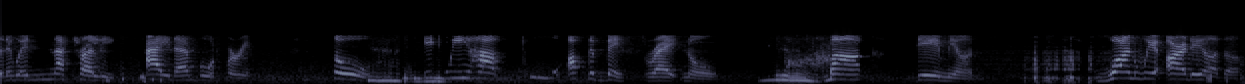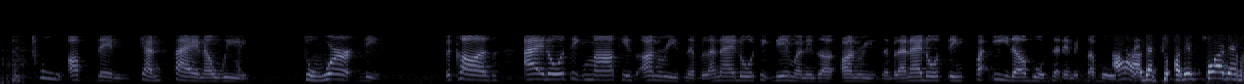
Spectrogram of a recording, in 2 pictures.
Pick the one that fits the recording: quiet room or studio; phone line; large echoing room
phone line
